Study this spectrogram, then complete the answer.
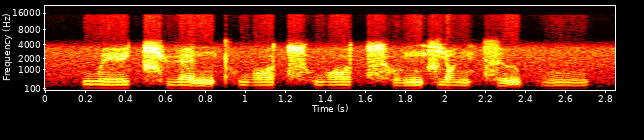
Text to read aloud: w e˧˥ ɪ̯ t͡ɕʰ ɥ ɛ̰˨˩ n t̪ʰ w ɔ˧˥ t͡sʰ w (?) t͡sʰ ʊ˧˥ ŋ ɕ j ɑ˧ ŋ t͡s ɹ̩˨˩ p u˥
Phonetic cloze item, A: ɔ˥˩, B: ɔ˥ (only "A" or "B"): B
